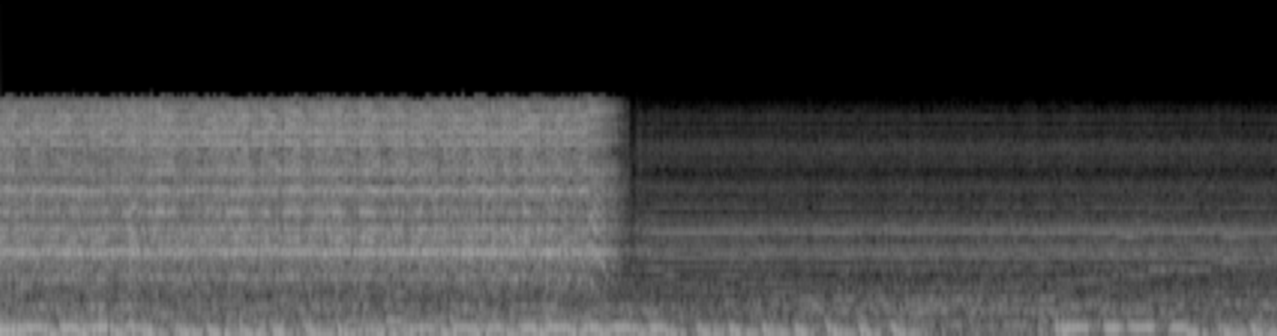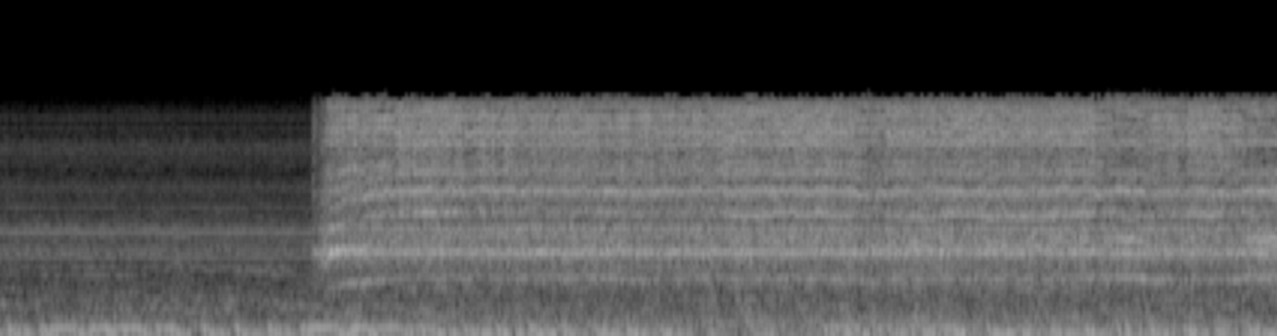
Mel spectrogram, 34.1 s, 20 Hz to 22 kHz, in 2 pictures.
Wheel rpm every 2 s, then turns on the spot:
170, 170, 170, 160, 30, 0, 0, 0, 0, 0, 30, 160, 170, 160, 160, 160, 160.
none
